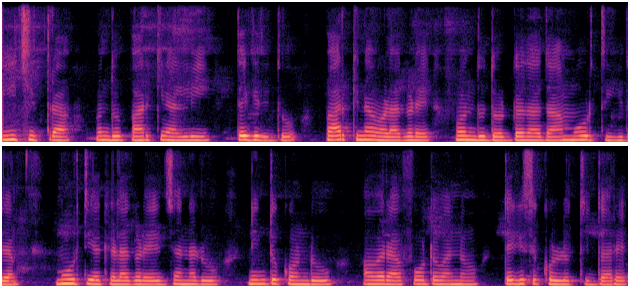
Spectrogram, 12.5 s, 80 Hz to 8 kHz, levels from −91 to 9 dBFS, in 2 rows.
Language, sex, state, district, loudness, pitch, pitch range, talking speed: Kannada, female, Karnataka, Mysore, -19 LUFS, 210 Hz, 200-225 Hz, 85 wpm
